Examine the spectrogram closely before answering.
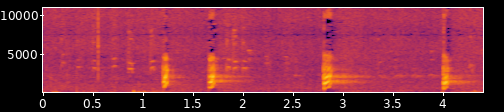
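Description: Turkey calls: four short, sharp notes, each falling steeply in pitch, spaced about a second apart, over a low rustle.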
